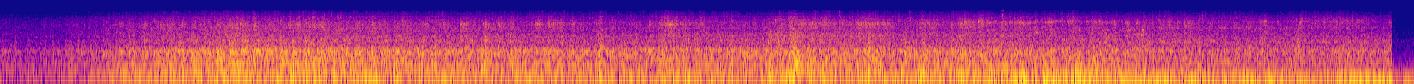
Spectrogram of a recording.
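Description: A locomotive hauling up to twenty small carts along narrow rails in a moor, heard as a steady, loud, close rumble and clatter of wheels that continues evenly throughout with no voices.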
